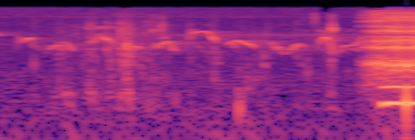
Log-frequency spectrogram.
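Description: A young man gulps down a drink.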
